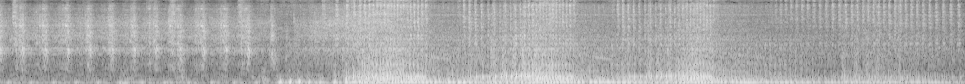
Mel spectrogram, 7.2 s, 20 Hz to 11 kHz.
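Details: 2010 Polaris Ranger RZR 170, sat for years; no fuel reaching the carb, so it runs on sprayed carb cleaner with the airbox off. Cranks with quick ticking, then runs unevenly and smokes, smelling of old fuel. Fuel starvation.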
